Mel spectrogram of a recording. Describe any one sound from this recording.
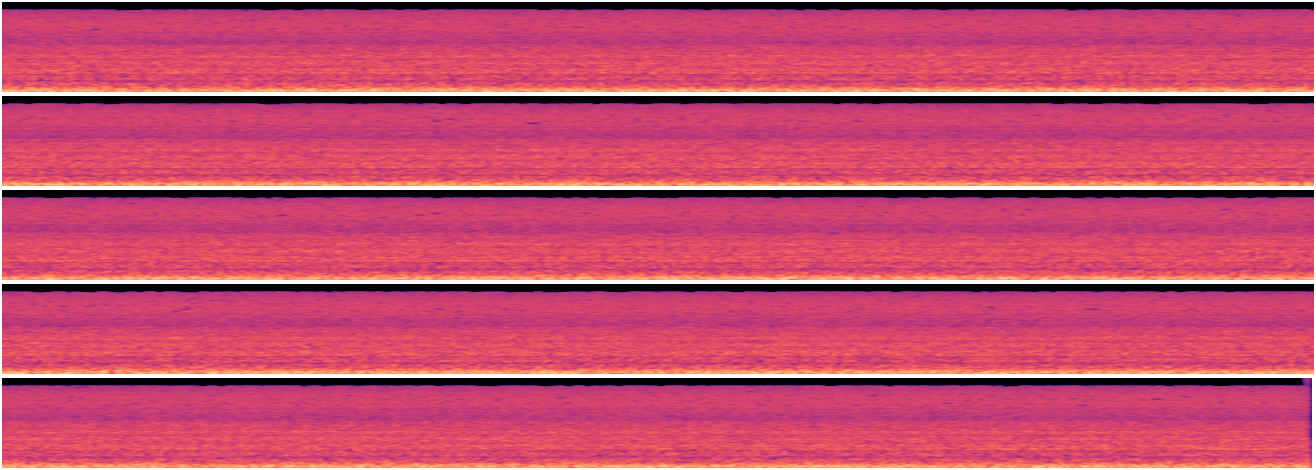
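Jet engines hum with a steady low rumble.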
